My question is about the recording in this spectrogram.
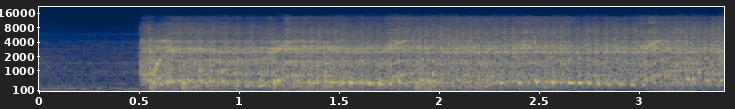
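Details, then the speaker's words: RC electric motor after fixing ESC red-light blinking and no throttle by reseating a loose connector: spins up abruptly into steady high whir without cutting out; running normally. "there you go so the blinking stop so it probably was a loose connection here"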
